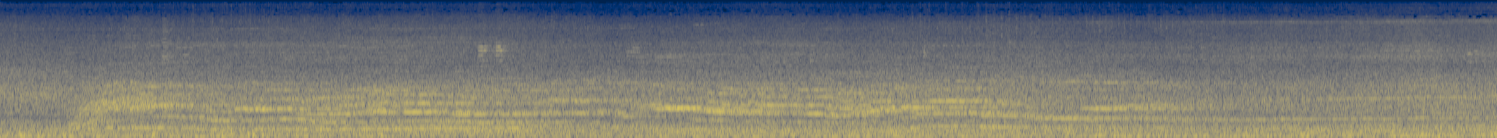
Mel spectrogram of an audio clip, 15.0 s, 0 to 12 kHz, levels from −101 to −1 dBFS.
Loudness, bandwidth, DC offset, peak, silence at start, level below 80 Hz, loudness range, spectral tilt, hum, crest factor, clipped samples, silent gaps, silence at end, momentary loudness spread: -26 LUFS; 10.5 kHz; under 0.1%; -12 dBFS; 0 s; -36 dBFS; 3 LU; -7 dB/octave; none; 14 dB; under 0.1%; none; 0 s; 5 LU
